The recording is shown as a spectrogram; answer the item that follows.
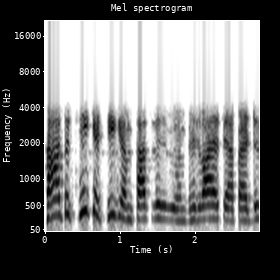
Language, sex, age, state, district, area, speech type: Urdu, female, 45-60, Bihar, Khagaria, rural, conversation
